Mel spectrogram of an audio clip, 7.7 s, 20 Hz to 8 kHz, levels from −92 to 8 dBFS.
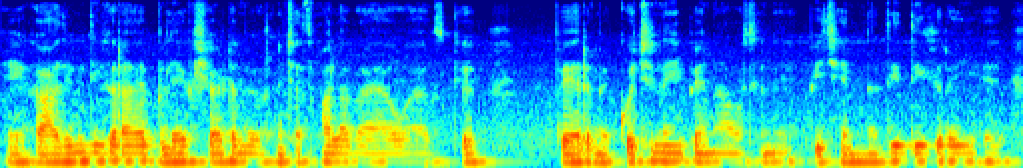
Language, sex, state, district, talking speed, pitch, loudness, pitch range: Hindi, male, Chhattisgarh, Raigarh, 195 wpm, 100 Hz, -17 LUFS, 100-105 Hz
